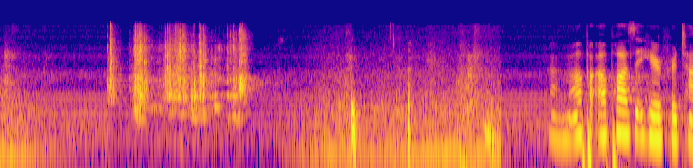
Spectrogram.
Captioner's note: slide carousel sound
